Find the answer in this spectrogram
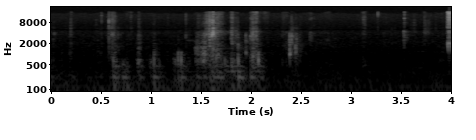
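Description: Near silence with faint small clicks and crackles from about half a second to two and a half seconds in, as food is picked out of a charcuterie box by hand.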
